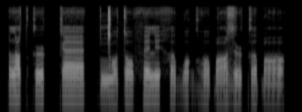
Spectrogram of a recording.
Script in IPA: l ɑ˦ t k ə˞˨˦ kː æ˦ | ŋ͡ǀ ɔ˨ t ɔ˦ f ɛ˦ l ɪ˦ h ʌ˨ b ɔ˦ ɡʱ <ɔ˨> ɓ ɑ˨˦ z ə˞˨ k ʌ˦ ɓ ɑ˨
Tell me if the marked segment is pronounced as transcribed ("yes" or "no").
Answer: yes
